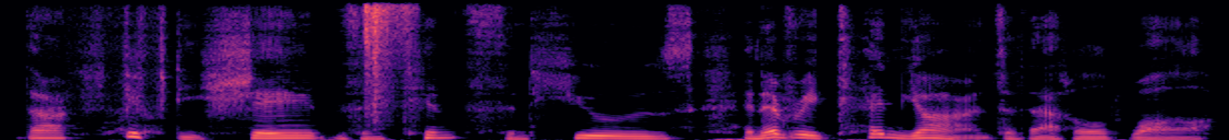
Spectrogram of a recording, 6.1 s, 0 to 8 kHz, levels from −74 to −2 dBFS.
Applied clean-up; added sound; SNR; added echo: classical method Wiener filter.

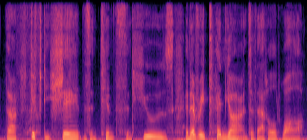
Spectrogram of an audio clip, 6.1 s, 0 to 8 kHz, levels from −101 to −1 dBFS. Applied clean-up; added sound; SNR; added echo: none; none; none; none.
